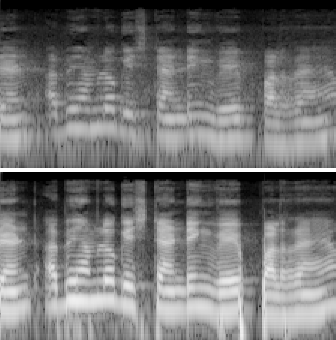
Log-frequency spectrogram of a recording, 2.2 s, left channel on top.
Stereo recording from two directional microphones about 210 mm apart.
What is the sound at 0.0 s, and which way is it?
Speech, 55° right (ahead or behind).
